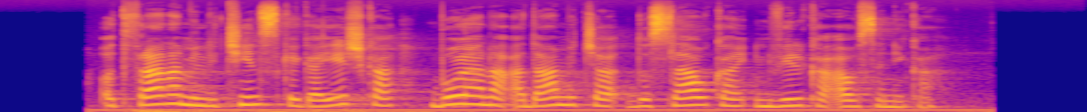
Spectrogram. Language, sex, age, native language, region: Slovenian, female, 18-29, Slovenian, Savinja region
